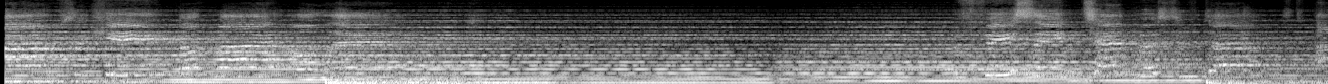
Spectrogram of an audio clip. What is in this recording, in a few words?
escape success; humans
